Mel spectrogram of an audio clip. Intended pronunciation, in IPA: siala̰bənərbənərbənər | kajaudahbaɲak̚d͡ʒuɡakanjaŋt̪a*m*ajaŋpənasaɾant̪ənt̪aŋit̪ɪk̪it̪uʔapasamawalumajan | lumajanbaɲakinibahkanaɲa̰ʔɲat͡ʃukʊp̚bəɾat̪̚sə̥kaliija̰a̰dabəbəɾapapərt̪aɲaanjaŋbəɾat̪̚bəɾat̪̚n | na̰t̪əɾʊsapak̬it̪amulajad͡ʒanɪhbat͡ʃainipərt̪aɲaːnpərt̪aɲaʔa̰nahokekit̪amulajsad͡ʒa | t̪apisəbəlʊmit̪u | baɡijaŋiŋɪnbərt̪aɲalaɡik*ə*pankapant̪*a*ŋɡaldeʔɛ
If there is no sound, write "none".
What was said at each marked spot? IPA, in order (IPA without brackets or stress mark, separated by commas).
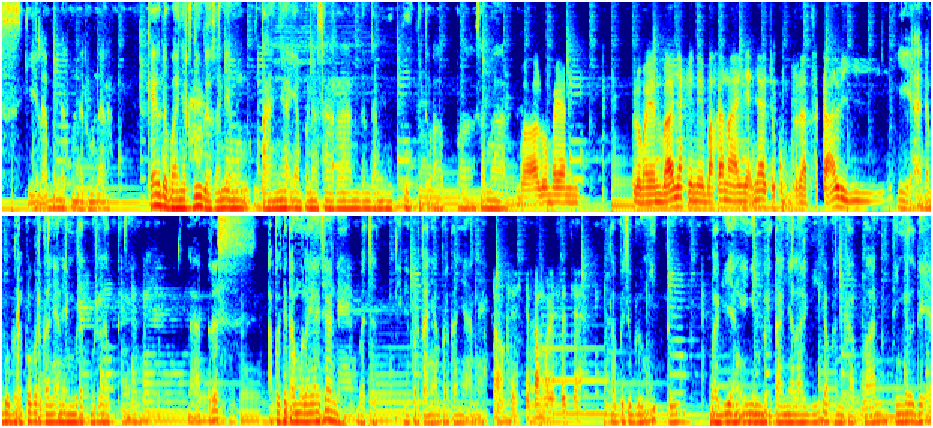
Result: ɲ, a, i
